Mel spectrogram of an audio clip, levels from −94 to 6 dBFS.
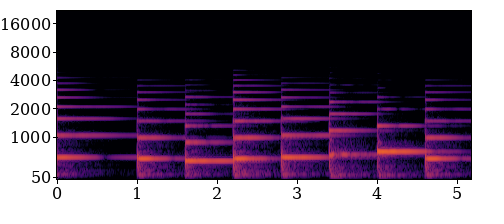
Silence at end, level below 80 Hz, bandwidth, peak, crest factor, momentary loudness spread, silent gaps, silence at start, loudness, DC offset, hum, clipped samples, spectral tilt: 0 s; -74 dBFS; 4.9 kHz; -26 dBFS; 14 dB; 12 LU; none; 0 s; -40 LUFS; under 0.1%; none; under 0.1%; -3 dB/octave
